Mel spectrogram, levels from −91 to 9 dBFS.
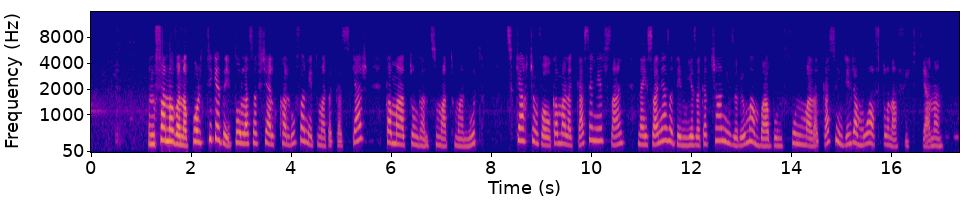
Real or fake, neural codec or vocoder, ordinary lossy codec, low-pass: real; none; MP3, 64 kbps; 10.8 kHz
